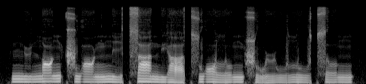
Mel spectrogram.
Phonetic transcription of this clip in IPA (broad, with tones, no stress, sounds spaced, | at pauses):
n̪ y˨˦ n̪ ɑ˦ ŋ ʈ͡ʂ w ɑ˨˦ ŋ n̪ ḭ˨˩ t͡s a˥˨ n j ä̰˨˩ t͡s w ɔ˥˨ l ʊ˦ ŋ ʂ ṵ˨˩ ɻ u˨˦ l u˨˦ t͡s ɤ˦ ŋ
